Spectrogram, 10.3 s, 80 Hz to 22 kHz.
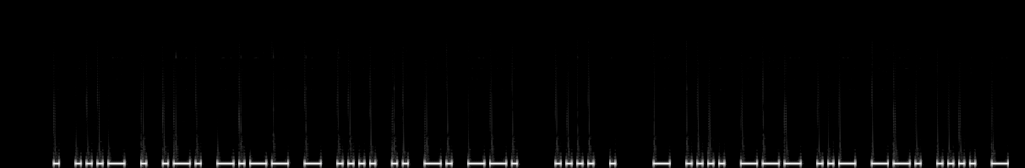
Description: Morse code, heard as a keyed tone, about 22 wpm, 700 Hz. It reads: EVERYTHING HE THOUGHT
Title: Sentences from Top 1000 Words - Review Part 6 - 22wpm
